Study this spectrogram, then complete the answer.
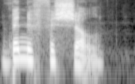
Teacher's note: Fee is the stressed syllable here.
